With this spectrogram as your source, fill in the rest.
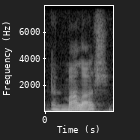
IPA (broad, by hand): elmalaʃ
